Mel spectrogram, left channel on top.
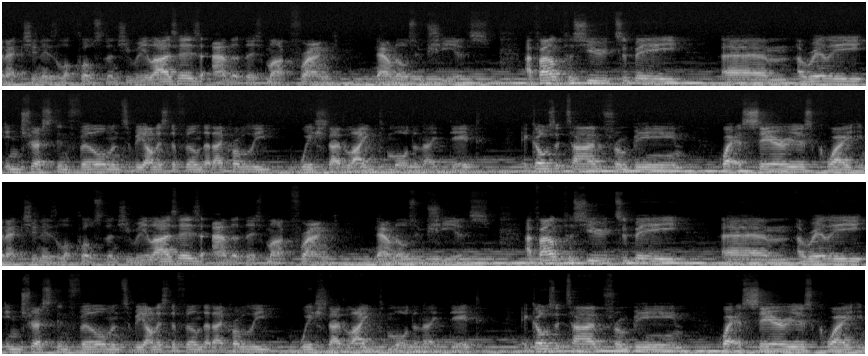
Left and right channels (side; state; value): left; noise; hiss, 25 dB below the sound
